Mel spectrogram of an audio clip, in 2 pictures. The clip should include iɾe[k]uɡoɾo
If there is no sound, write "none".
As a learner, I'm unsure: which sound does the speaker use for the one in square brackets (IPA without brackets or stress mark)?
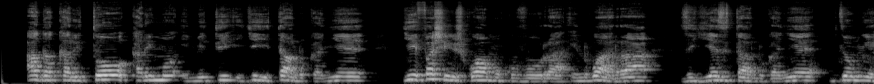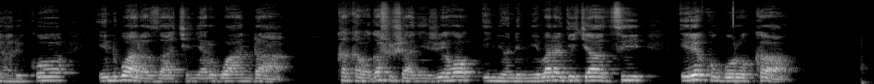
k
